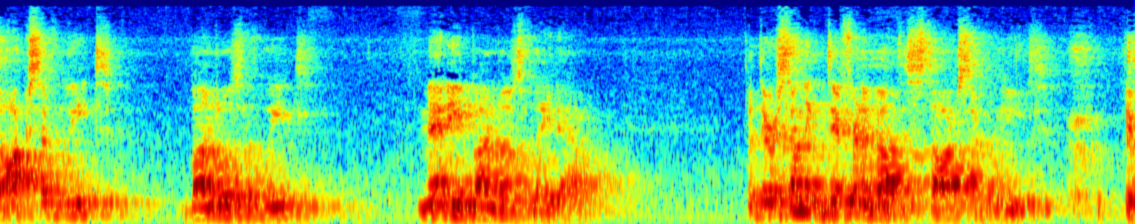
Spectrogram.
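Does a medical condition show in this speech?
No.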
